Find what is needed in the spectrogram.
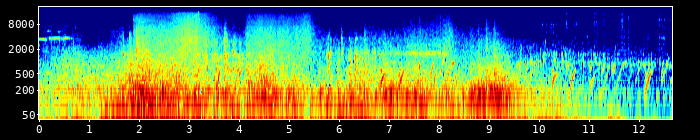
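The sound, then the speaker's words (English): About 4 tons (4 cubic meters) of water, dropped from a bucket at height, crashes down onto a car in a loud, roaring rush that surges twice, then breaks into splashing and trickling as it drains away. No one speaks. “Then beneath it, you'll see we've found a car for scientific purposes. Let's see just how much damage that amount of water can do.”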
